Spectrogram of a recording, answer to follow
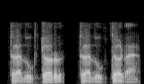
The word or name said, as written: traductor-a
